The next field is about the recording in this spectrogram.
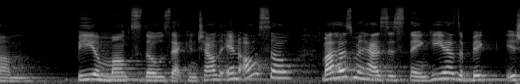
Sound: none

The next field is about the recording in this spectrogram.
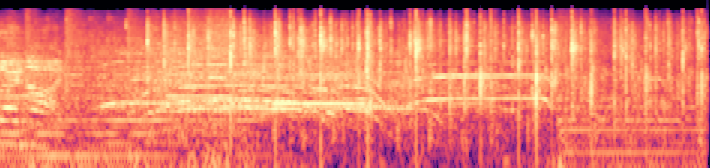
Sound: crowd cheering

